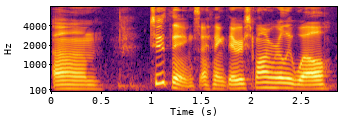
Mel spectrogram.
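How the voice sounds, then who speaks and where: Hoarse lady coach at a press conference, smooth clear tone under the wear, kinda rambly with lots of ums. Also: low-pitched, steady tone, moderate pace. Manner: candid, rambling with frequent fillers. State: hoarse, voice worn from yelling. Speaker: head coach. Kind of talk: post-game press conference answers.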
